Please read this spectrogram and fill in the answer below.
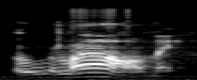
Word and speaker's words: Gorlami: thing I got to say about this is Gorlami. Ooh, that's a bingo. No. Is that how you say it? You just say bingo. No, it's the Gorlami. So one more time. Gorlami.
